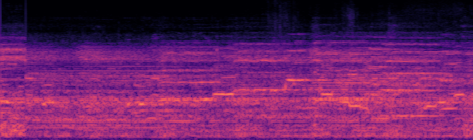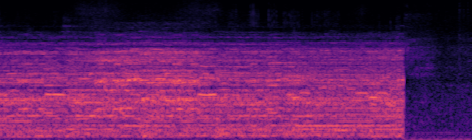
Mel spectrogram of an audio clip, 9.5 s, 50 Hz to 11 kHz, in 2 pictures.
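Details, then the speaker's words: Sharp PF-116 five-tube AM Pagoda radio (Hayakawa Denki), IF unaligned, playing music: clean and full with no hum or crackle, going quiet when switched off; healthy. "Sounds damn good for one of these radios. I mean, the no noise, it sounds good. I mean, you can tell when this music breaks down and there's just no background noise. It's clean."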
